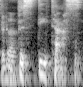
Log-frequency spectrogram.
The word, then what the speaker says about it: Vastitas: Vastitas, apparently, is how it's pronounced. Vastitas. There we go. I've got to get it in the right because it's weird. It's almost Italian in its pronunciation.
